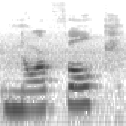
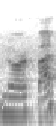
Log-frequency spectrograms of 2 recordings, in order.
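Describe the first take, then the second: First: Each syllable is said slowly and carefully. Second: The syllables are said quickly and run together. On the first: The speakers are avoiding a rude-sounding word. "they overpronounced it" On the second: The word sounds like a rude word. "they didn't want it to sound like Norfolk"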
